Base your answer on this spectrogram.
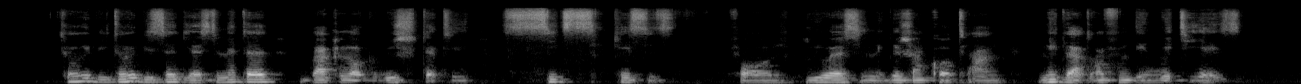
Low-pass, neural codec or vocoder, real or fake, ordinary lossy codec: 14.4 kHz; codec, 32 kHz, 1.9 kbps, SNAC; fake; AAC, 48 kbps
